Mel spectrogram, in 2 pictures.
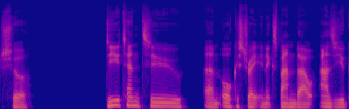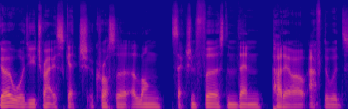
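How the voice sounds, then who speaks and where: A man talks at a fairly slow pace with a fairly low pitch and fairly even intonation in a normal speaking voice, recorded very cleanly with a silent background and a dry, close sound with no echo. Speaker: podcast host. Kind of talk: interview.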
